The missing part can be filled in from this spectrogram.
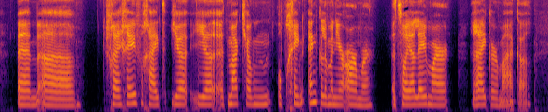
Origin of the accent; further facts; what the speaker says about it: Ridderkerk, South Holland, Netherlands; Ik ben opgegroeid in Ridderkerk. En wij zijn, je hebt twee dorpen in Nederland die islamitisch Molukse vertegenwoordigen in die zin.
